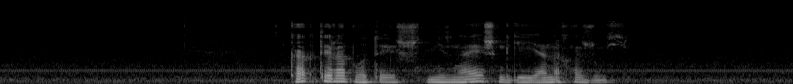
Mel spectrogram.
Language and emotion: Russian, neutral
